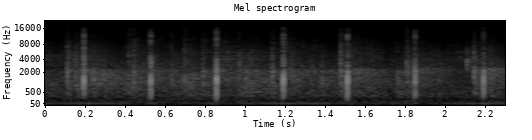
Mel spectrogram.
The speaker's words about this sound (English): Let's give him one more hand clap of thanks if you wouldn't mind.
